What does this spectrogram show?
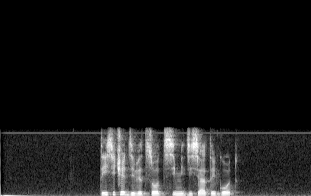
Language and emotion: Russian, neutral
